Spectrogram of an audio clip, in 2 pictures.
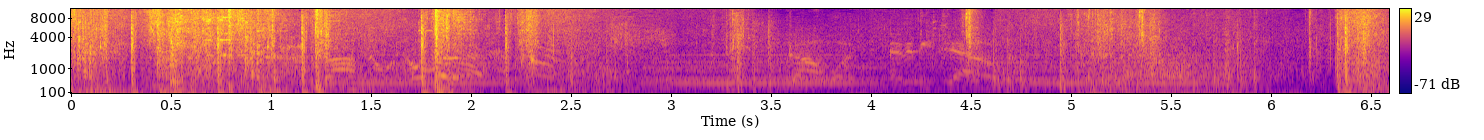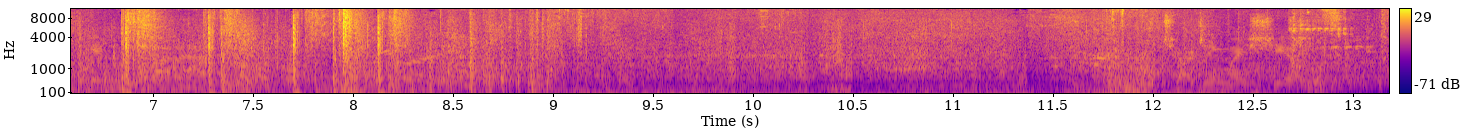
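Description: Gunfire crackles through a video game shootout, with repeated bursts and heavy booms thumping throughout. The shots sit under constant game voice lines and effects, near and loud, with no pause.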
